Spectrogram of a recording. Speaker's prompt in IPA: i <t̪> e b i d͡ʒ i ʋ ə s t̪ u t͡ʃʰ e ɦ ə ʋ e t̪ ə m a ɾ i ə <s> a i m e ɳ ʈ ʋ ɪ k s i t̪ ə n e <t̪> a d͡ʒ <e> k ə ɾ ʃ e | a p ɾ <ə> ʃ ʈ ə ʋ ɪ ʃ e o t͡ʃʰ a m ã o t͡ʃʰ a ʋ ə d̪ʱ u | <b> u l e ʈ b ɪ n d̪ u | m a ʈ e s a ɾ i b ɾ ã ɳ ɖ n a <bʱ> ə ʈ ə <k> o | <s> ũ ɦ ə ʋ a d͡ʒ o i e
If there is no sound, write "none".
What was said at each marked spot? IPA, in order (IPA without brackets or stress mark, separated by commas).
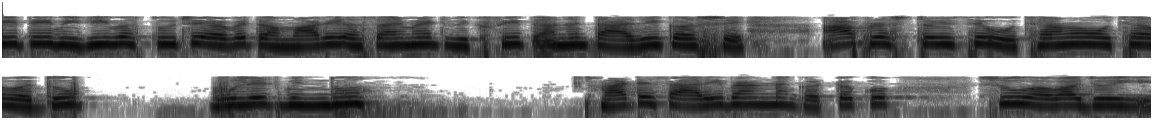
t̪, s, t̪, i, ə, b, ɡʱ, k, ʃ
